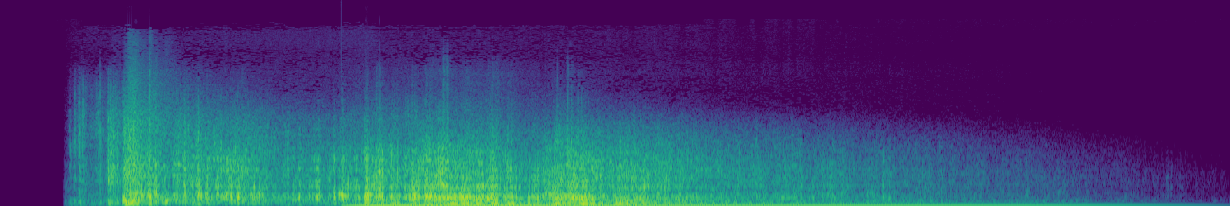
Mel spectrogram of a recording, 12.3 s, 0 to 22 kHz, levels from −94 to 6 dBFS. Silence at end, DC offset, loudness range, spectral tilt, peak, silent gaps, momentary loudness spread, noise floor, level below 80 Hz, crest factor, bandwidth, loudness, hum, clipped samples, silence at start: 0 s; 4%; 20 LU; -9.5 dB/octave; 0 dBFS; none; 23 LU; -61 dBFS; -24 dBFS; 16 dB; 7.2 kHz; -15 LUFS; none; under 0.1%; 0.55 s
